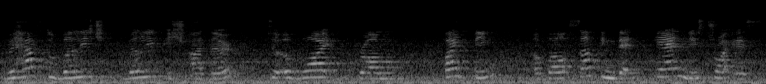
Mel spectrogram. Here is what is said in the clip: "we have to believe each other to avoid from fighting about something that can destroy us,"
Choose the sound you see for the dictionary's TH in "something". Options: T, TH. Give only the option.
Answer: T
